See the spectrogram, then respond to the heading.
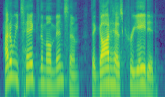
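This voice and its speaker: A man with a fairly high voice preaches to his congregation, earnest and conversational, asking question after question. The sound is close and dry, with no room around it. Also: expressive, unhurried, a bit bright, no room sound. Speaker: pastor. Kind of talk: sermon.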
